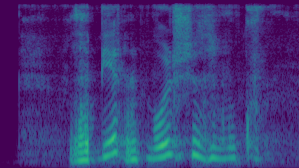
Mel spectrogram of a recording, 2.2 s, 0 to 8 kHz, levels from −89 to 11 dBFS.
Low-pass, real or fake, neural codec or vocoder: 7.2 kHz; fake; autoencoder, 22.05 kHz, a latent of 192 numbers a frame, VITS, trained on one speaker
